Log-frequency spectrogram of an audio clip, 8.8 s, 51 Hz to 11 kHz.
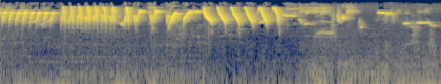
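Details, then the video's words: Canary song, gacor isian style, opening with fast high rattling trills, then a run of sweeping, down-slurred whistled notes about two per second, ending in scattered short chirps over a quiet background. "Suara Kenari MP3 Kicau Kenari Gacor Isian"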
